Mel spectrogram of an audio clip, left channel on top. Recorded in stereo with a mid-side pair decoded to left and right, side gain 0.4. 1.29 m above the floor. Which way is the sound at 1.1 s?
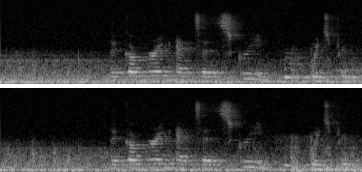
25° left.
